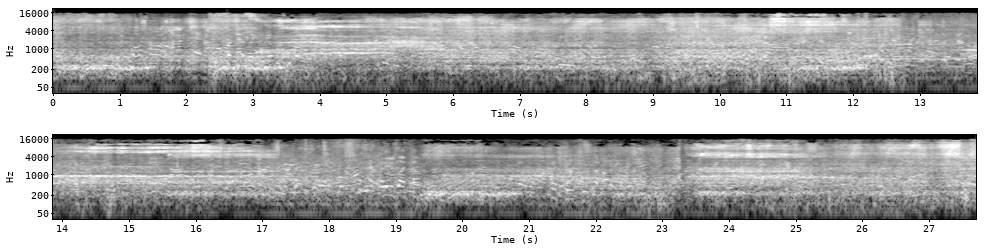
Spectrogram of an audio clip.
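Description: A large crowd murmurs and chatters close by, outdoors.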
